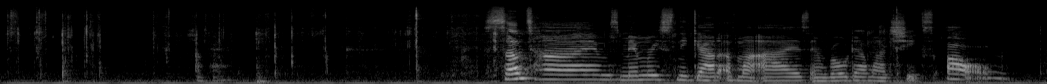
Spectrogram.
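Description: Paper cards rustle and tap as they are shuffled and laid down.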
